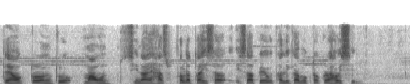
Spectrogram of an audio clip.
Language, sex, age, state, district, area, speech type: Assamese, male, 30-45, Assam, Golaghat, urban, read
